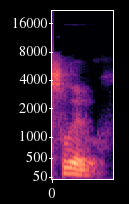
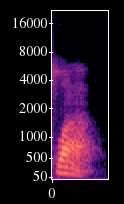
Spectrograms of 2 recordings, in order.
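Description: First: The word is said the non-British way. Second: The word is said the British way. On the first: "it's pronounced slew" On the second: "That's actually the British pronunciation"

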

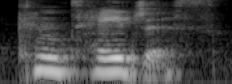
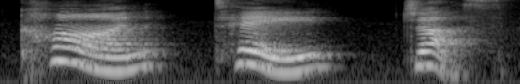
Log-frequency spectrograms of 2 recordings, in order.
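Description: First: The word is said smoothly with natural, reduced vowels. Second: The word is said in separate syllables with full vowels. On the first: This is the normal way to say the word. "Go ahead and say contagious" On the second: This way of saying it helps with spelling the word. "We will say to spell con-tay-jus"

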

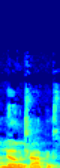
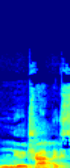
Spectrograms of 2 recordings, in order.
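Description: First: The first syllable has a vowel other than ooh. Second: The first syllable has an ooh vowel. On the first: The speaker calls it wrong. "So not nootropics" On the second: The speaker calls it right. "N-O-O, like ooh, with the two O's being ooh"

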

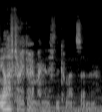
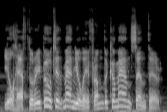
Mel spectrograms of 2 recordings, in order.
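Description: First: It is said in the speaker's normal voice. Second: It is said in a silly put-on accent.

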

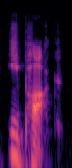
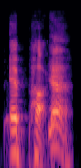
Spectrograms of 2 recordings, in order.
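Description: First: The word has the British pronunciation. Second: The word has the American pronunciation. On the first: "in Britain it is pronounced Epoch" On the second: "in America and other places it's pronounced Epoch"

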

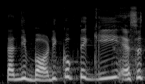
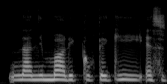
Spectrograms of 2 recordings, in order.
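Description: First: It is said in a bright, cheerful voice. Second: It is said in a low, speech-like voice. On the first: "인간 비타민 버전" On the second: "약간 낮은 목소리로 말하듯이"

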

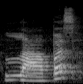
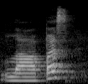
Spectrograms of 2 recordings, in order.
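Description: The two takes are said the same way.

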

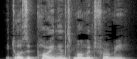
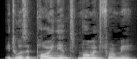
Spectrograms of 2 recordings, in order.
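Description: Both takes have the same delivery.

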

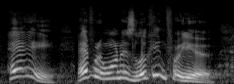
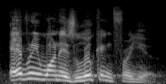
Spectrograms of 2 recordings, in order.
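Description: First: It sounds friendly and cheerful. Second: It sounds impatient and disrespectful.

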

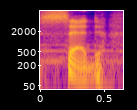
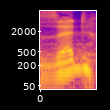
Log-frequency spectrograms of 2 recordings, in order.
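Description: First: The word begins with a voiceless s sound. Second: The word begins with a voiced z sound. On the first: The speaker calls it wrong. "I'm going to use the unvoiced alveolar fricative, also known as the S sound" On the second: The speaker calls it right. "which is the voiced alveolar fricative"

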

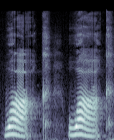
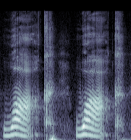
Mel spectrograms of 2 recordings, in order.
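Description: No difference in how they are said.

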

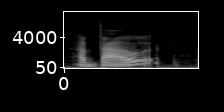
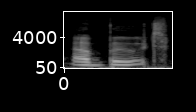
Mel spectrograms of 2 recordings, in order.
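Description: First: The word is said with a raised 'ou' vowel, not 'oo'. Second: The word is said with an 'oo' vowel, like 'a boot'. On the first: This is how many Canadians actually say it. The speaker calls it right. "It's about. That is the way that a lot of Canadians would pronounce it" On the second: This is the stereotyped idea of how Canadians say it. The speaker calls it wrong. "it's not a boot, by the way"

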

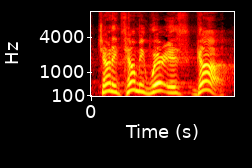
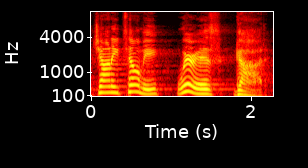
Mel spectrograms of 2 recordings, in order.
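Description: First: It is asked in a slightly irritated voice. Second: It is asked in a calm voice.

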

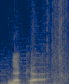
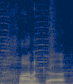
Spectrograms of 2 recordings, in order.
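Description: First: It begins with a harsh, throaty, choking sound. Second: It begins with a soft, plain h sound. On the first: The speaker calls it right. "CH in Hebrew is pronounced like you're choking on something" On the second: The speaker calls it wrong. "it's not Hanukkah"

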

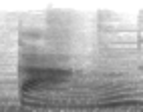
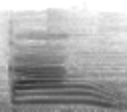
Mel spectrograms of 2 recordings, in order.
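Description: First: The syllable has a rising tone. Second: The syllable has a falling tone. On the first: "กังไม่จัตวา" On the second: "กังไม่โท"

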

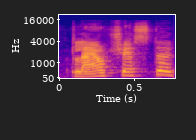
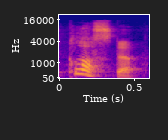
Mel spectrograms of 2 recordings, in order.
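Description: First: The word is said with three syllables, sounding out its letters. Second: The word is said with two syllables, like 'gloster'. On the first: The speaker calls it wrong. "You'd figure, oh, Gloucester, Gloucester, like something like that" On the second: The speaker calls it right. "the actual pronunciation is Gloucester"

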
